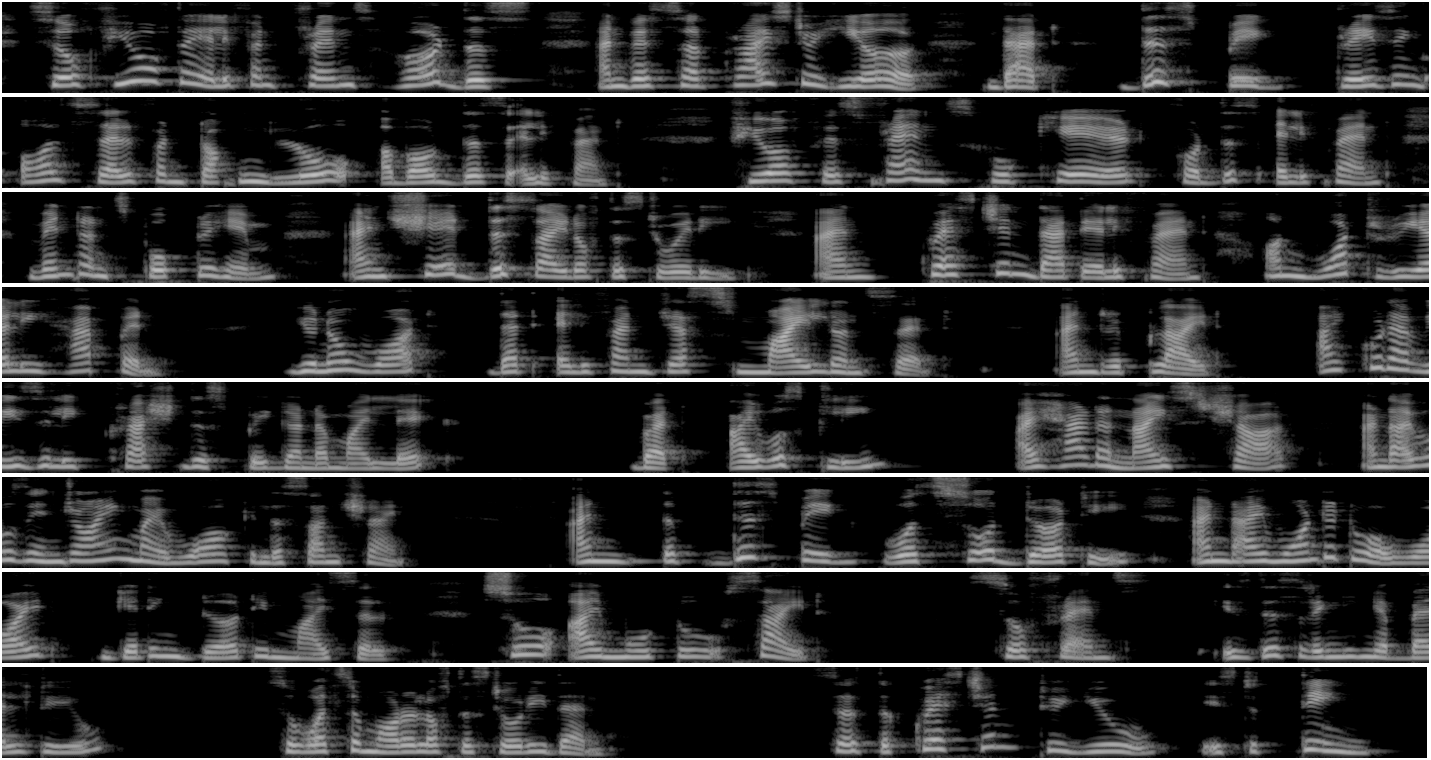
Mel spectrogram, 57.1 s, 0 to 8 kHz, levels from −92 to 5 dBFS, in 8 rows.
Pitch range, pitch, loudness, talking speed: 205-260 Hz, 230 Hz, -33 LUFS, 145 wpm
